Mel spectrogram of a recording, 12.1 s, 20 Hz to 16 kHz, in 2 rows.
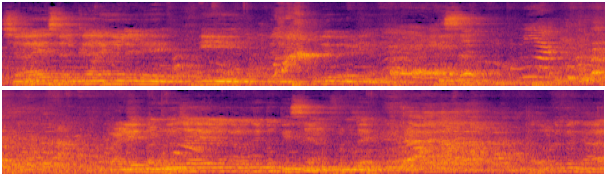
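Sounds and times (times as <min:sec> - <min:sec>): voices talking in a large hall: 0:00.0 - 0:12.0
children's voices: 0:01.7 - 0:08.1.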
